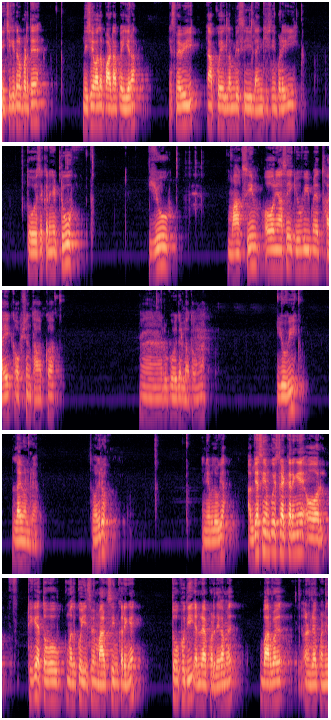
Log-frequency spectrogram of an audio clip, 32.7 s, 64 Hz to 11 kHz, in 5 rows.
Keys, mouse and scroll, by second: 0.3 shift+middle click, 1.2 click, 4.4 click, 5.4-5.9 scroll down 4, 6.0 shift+middle click, 6.6-7.0 scroll up 1, 7.6 scroll up 3, 7.7 2, 8.2-9.5 drag, 9.5 u, 14.1-16.5 right drag, 16.5 middle click, 16.8 scroll down 2, 17.1-17.8 scroll up 1, 17.8-18.6 scroll up 5, 18.6-22.1 drag, 23.2-26.3 drag, 31.2 a, 31.6 u.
